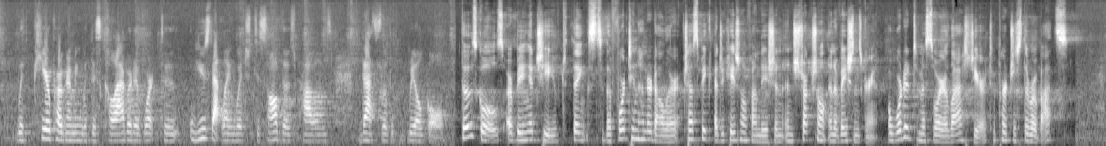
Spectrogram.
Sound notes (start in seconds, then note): none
